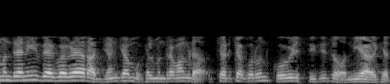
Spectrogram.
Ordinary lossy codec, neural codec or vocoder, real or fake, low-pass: none; none; real; 3.6 kHz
